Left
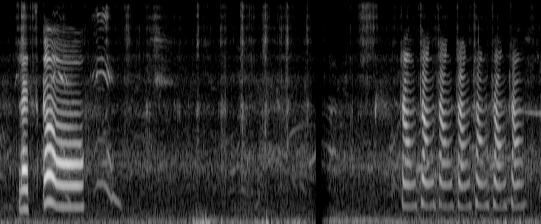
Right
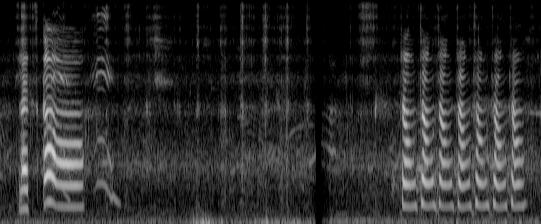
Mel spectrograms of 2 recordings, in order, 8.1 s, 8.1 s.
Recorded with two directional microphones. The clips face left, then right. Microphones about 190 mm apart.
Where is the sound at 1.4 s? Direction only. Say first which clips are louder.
Right 1 dB; centre (ahead or behind).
